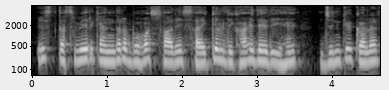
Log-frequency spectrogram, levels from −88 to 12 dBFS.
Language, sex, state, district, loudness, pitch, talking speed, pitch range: Hindi, male, Chhattisgarh, Raigarh, -16 LUFS, 180 Hz, 180 wpm, 170-195 Hz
